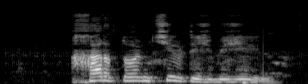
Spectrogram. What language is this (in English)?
Kohistani Shina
